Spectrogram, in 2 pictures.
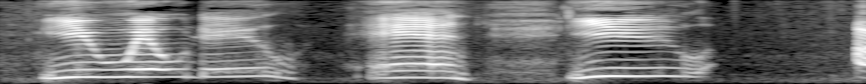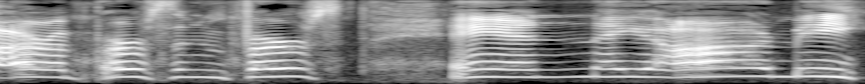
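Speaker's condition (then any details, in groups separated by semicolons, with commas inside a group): Cerebral palsy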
